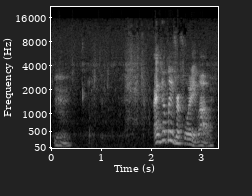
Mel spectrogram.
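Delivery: normal talking voice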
